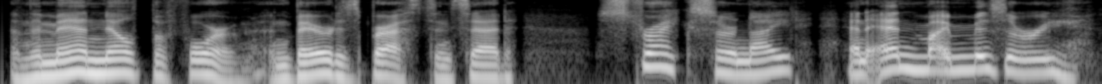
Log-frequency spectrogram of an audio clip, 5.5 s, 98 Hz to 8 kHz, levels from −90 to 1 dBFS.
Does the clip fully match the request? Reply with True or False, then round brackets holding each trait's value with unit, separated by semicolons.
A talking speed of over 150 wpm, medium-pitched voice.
True (205 wpm; 165 Hz)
